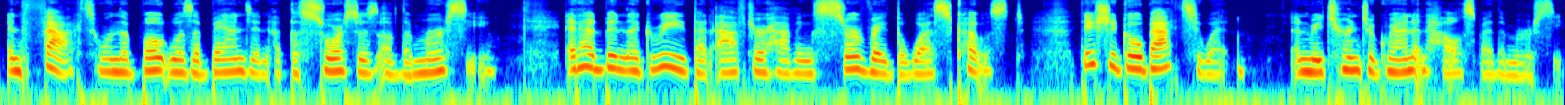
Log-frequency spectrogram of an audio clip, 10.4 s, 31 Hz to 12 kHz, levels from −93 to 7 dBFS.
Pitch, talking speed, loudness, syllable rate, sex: 210 Hz, 220 wpm, -19 LUFS, 5.7 syllables/s, female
